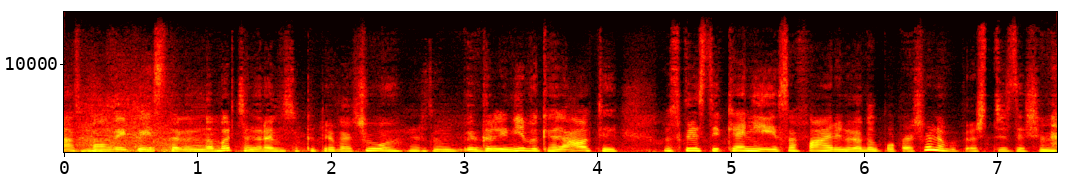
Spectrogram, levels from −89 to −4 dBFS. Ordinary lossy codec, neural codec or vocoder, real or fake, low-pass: Opus, 64 kbps; codec, 44.1 kHz, 2.6 kbps, DAC; fake; 14.4 kHz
